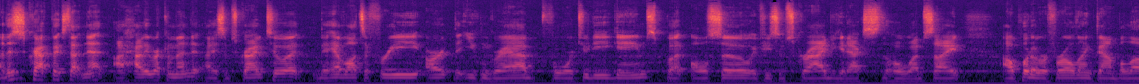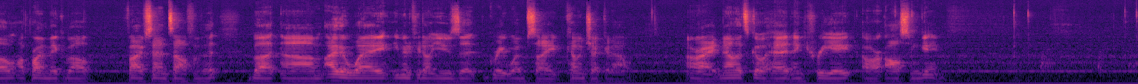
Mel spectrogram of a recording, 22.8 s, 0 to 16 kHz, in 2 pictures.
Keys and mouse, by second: 20.5 click.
